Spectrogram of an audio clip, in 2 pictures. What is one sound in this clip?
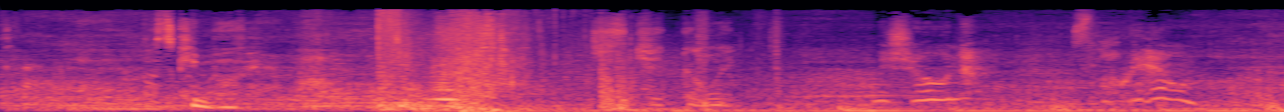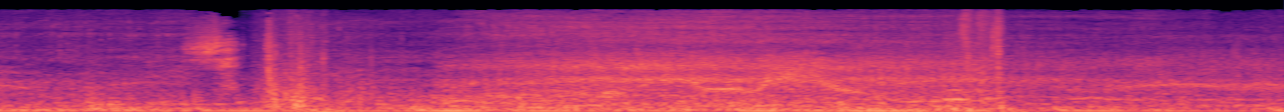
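Zombies groan and snarl close by.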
